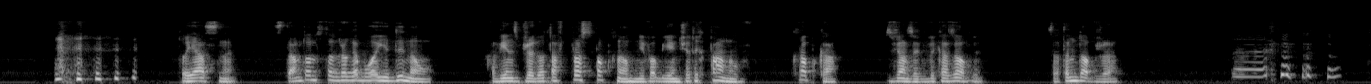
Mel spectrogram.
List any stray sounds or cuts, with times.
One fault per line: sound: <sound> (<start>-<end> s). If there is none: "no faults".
sound: laugh (0.5-1.4 s)
sound: laugh (12.3-13.4 s)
